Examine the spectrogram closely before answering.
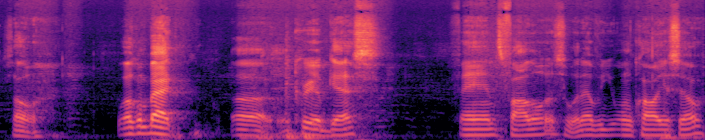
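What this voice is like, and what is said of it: Voice sounds a bit sick. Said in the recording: “Excuse my voice. I've been a bit under the weather all week.”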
